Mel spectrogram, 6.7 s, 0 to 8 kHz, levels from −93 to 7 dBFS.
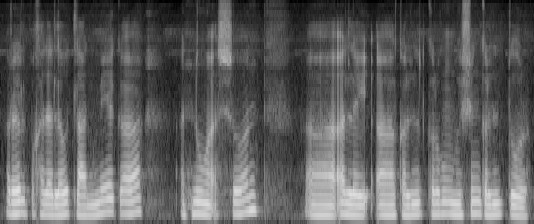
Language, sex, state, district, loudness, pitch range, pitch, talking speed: Mizo, male, Mizoram, Aizawl, -15 LUFS, 140-155 Hz, 145 Hz, 170 wpm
